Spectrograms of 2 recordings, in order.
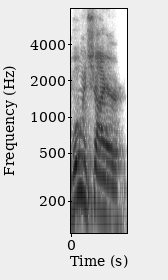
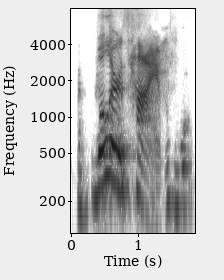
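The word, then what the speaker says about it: Wollersheim: Foolery, and I can't, Woolenshire. Is that how you say it? Woolenshire? I say it wrong. Woolersheim.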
